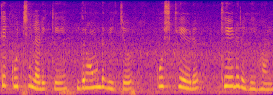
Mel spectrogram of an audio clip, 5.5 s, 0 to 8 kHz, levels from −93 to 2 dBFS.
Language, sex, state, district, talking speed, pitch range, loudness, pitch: Punjabi, female, Punjab, Kapurthala, 110 wpm, 200-275 Hz, -16 LUFS, 230 Hz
